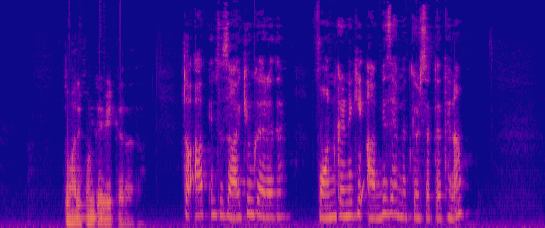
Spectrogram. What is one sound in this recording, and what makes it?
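A woman speaks with feeling over an online call.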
